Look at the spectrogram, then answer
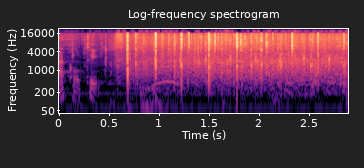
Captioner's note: applause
